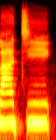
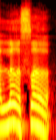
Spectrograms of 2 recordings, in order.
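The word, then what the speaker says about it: 垃圾: การ จุด ๆ ๆ ลาจี นะ แปล ว่า ขยะ ทาง ไต้หวัน เนี่ย เขา จะ ออก เสียง คำ นี้ ว่า เล่อ เซ่อ นะ คะ เล่อ เซ่อ แล้ว ก็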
